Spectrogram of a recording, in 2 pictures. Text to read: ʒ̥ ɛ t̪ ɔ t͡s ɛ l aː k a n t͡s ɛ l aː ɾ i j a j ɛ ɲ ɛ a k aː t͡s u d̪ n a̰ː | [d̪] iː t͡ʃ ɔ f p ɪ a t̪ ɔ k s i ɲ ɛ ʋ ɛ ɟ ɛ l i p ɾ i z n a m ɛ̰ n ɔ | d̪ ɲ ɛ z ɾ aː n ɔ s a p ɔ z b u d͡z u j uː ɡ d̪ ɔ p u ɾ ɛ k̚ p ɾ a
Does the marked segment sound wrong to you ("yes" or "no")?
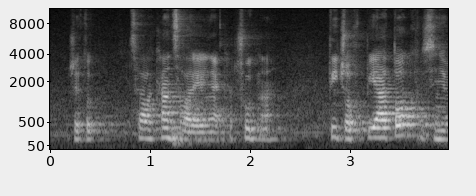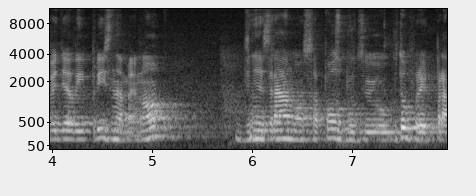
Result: yes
